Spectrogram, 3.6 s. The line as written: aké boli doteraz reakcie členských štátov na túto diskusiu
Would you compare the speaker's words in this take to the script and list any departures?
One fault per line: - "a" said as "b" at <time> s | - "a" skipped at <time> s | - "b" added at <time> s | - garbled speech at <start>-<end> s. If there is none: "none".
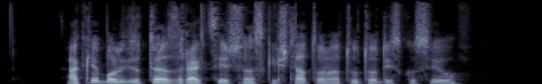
none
